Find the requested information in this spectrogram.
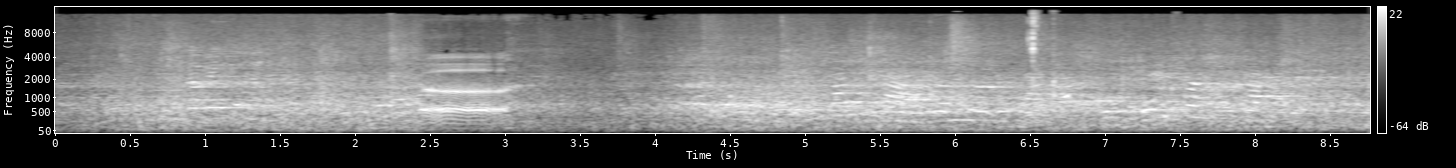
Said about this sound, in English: walking area in this train station, so the way to the trains.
